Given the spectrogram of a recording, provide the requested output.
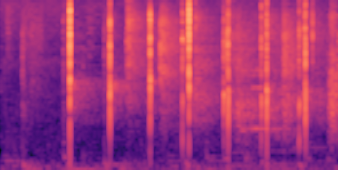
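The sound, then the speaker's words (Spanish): A short burst of clapping, with sharp, evenly spaced claps at a steady rhythm, fairly loud over a faint low background murmur; applause from the show's team. “El aplauso de toda España previo a la larga y de todo nuestro equipo para estos datos de Clemente hoy.”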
